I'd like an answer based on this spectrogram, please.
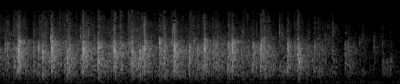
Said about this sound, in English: It's good to finally find someone to clap for, isn't it? The Lord. The Lord. We've clapped for a lot of things in our lives, haven't we?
